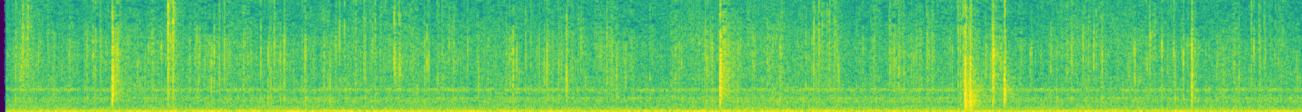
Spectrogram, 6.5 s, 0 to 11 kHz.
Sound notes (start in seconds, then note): 0.0 fire crackles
